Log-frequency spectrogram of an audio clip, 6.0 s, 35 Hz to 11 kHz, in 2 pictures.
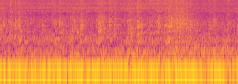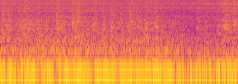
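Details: Ford Galaxie 500 V8 on first start after restoration: heavy lumpy rumble that never settles, rough uneven running; suspected excess fuel, carburetor leaking badly with floats possibly too high, not confirmed.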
